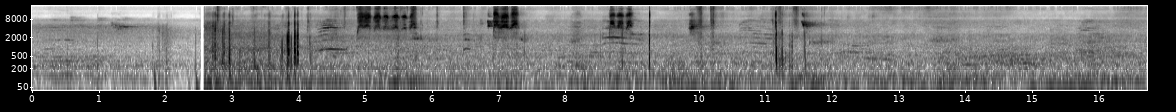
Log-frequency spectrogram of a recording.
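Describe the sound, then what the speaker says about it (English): A mother cat searching for her kittens meows loudly and repeatedly in distressed, drawn-out cries over a steady background noise, with a few sharper yowls standing out. "She was meowing loudly, scanning the area, desperate to locate her kittens."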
